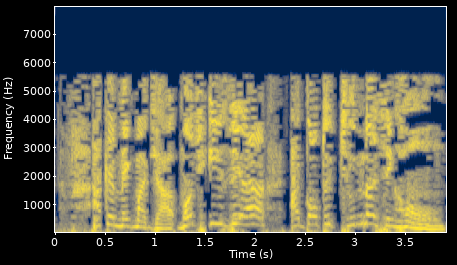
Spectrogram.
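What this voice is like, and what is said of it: Mock Chinese accent. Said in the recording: “let me do it in a Chinese accent, in an Asian accent.”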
